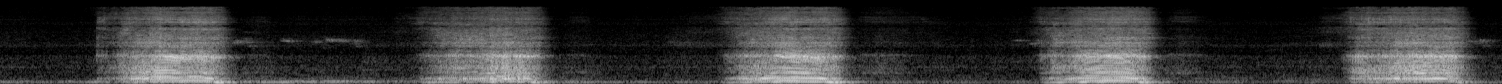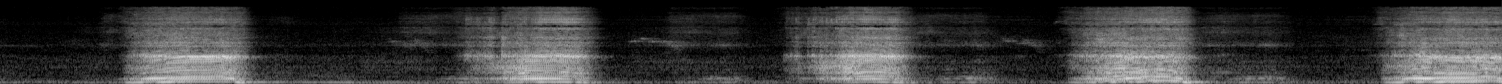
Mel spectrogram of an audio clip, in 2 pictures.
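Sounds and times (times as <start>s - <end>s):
person snoring loudly: 0.9s - 2.7s, 4.0s - 6.0s, 6.9s - 9.2s, 10.3s - 12.1s, 13.2s - 15.0s, 16.0s - 18.0s, 18.8s - 28.0s, 28.7s - 30.0s.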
